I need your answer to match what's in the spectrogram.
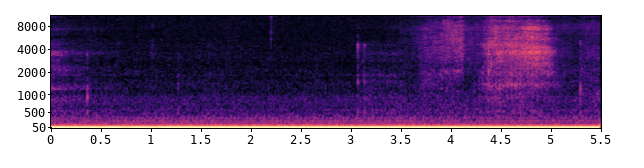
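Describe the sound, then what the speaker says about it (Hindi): Petrol car engine idling just after a cold start, a steady low rumble holding evenly throughout with a faint hiss rising briefly near the end. "अब मारते हैं इसमें कोल्ड स्टार्ट"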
